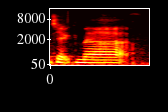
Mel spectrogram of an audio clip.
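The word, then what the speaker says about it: Tickner: And yeah, Instagram is Lauren Tichner. I know L-A-U-R-E, if you want me to spell it, it's L-A-U-R-E-N-T-I-C-K-N-E-R.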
